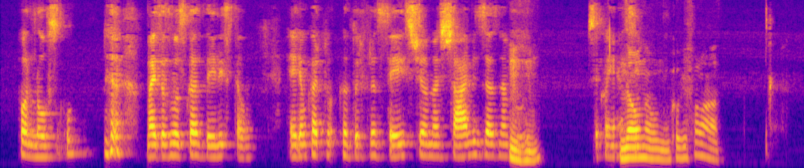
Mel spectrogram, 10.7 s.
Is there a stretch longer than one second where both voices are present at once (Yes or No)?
No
